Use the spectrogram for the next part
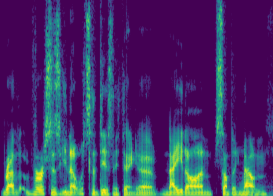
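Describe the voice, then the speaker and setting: A man's voice: medium pitch, flat delivery, moderate pace, sharp tone, no echo, rough recording. A man giving casual, nerdy and opinionated reaction commentary in a wry way. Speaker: reaction video host.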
